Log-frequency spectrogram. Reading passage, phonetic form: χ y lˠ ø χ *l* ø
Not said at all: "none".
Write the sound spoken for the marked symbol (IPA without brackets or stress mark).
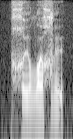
l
